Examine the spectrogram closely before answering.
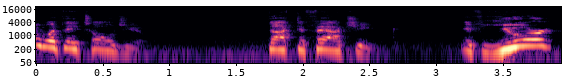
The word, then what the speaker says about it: Fauci: they told you Dr fauci you if you're not vaccinated this is the name of chi I thought it was fousey if I just I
